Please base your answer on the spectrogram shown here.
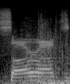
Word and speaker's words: Sauron: more grumpier goat says anyone who pronounces sauron's name in a way that doesn't match with the pronunciation of dinosaur is wrong and no amount of citations will convince me otherwise dude I love you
